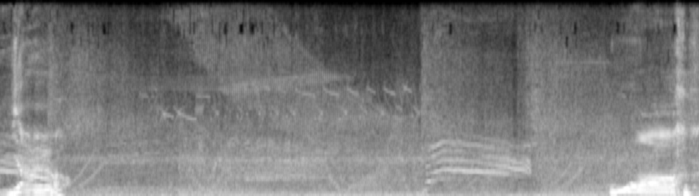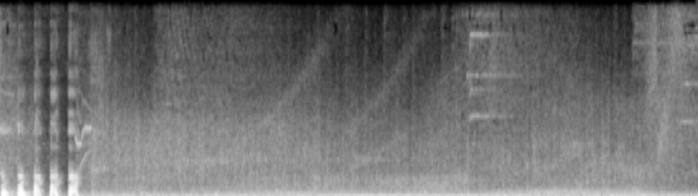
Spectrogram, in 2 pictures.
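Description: An energy blast roars and rumbles steadily.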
